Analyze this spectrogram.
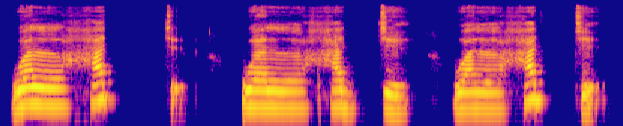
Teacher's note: dibaca dengan cara disukunkan hurufnya tapi ditahan dulu baru kita pantulkan. Jadi ditahan dulu baru dipantulkan. · ada tasdidnya, maka ditahan dulu, baru dipantulkan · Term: qalqalah, huruf qalqalah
